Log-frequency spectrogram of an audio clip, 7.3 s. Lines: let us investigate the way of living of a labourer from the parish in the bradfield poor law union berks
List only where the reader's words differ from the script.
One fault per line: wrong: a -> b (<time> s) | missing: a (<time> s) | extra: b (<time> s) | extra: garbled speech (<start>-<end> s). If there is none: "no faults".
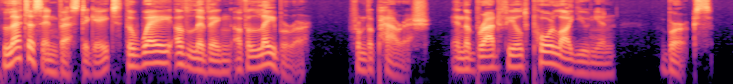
no faults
